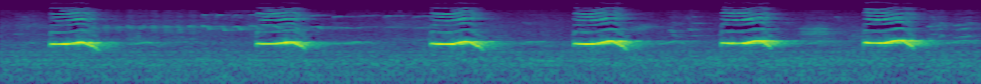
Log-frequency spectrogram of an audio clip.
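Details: Asian koel calling: six loud, clear whistled notes, each sliding up then dipping, repeated about every two and a half seconds over a faint steady background hiss.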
